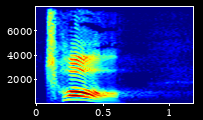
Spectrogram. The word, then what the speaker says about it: Thal: Tal, T-H-A-L with a silent H, tall.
